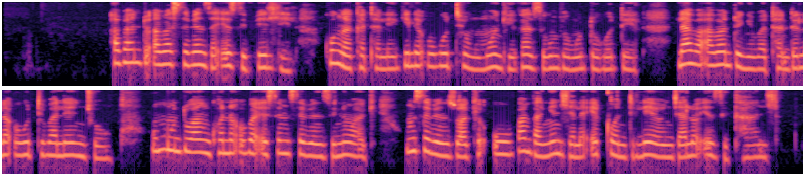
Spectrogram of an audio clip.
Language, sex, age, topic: North Ndebele, female, 18-24, health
